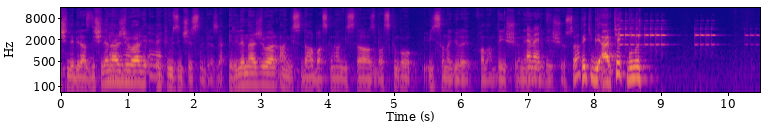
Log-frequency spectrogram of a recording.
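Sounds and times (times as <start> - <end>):
speech: 0.0 - 9.0
phone alarm beeping: 8.3 - 10.4.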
